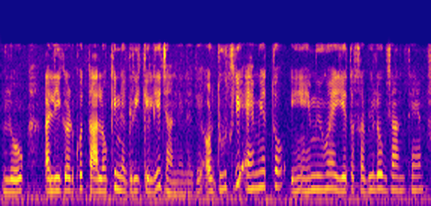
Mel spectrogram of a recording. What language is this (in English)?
Urdu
